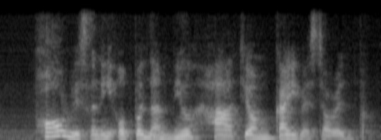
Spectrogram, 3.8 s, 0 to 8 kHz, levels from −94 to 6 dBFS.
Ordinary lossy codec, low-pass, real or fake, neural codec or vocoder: none; 7.2 kHz; fake; codec, 16 kHz in and 24 kHz out, 0.6 kbps, FocalCodec, streaming, 4096 codes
